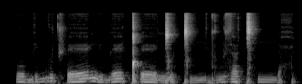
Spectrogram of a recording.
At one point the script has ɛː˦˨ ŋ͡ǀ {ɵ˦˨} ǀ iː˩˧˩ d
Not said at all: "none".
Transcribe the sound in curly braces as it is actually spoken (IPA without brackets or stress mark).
ʊ˦˨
